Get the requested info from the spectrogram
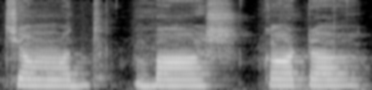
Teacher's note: চন্দ্রবিন্দুর উচ্চারণ রাড়ি উপভাষায় স্পষ্ট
